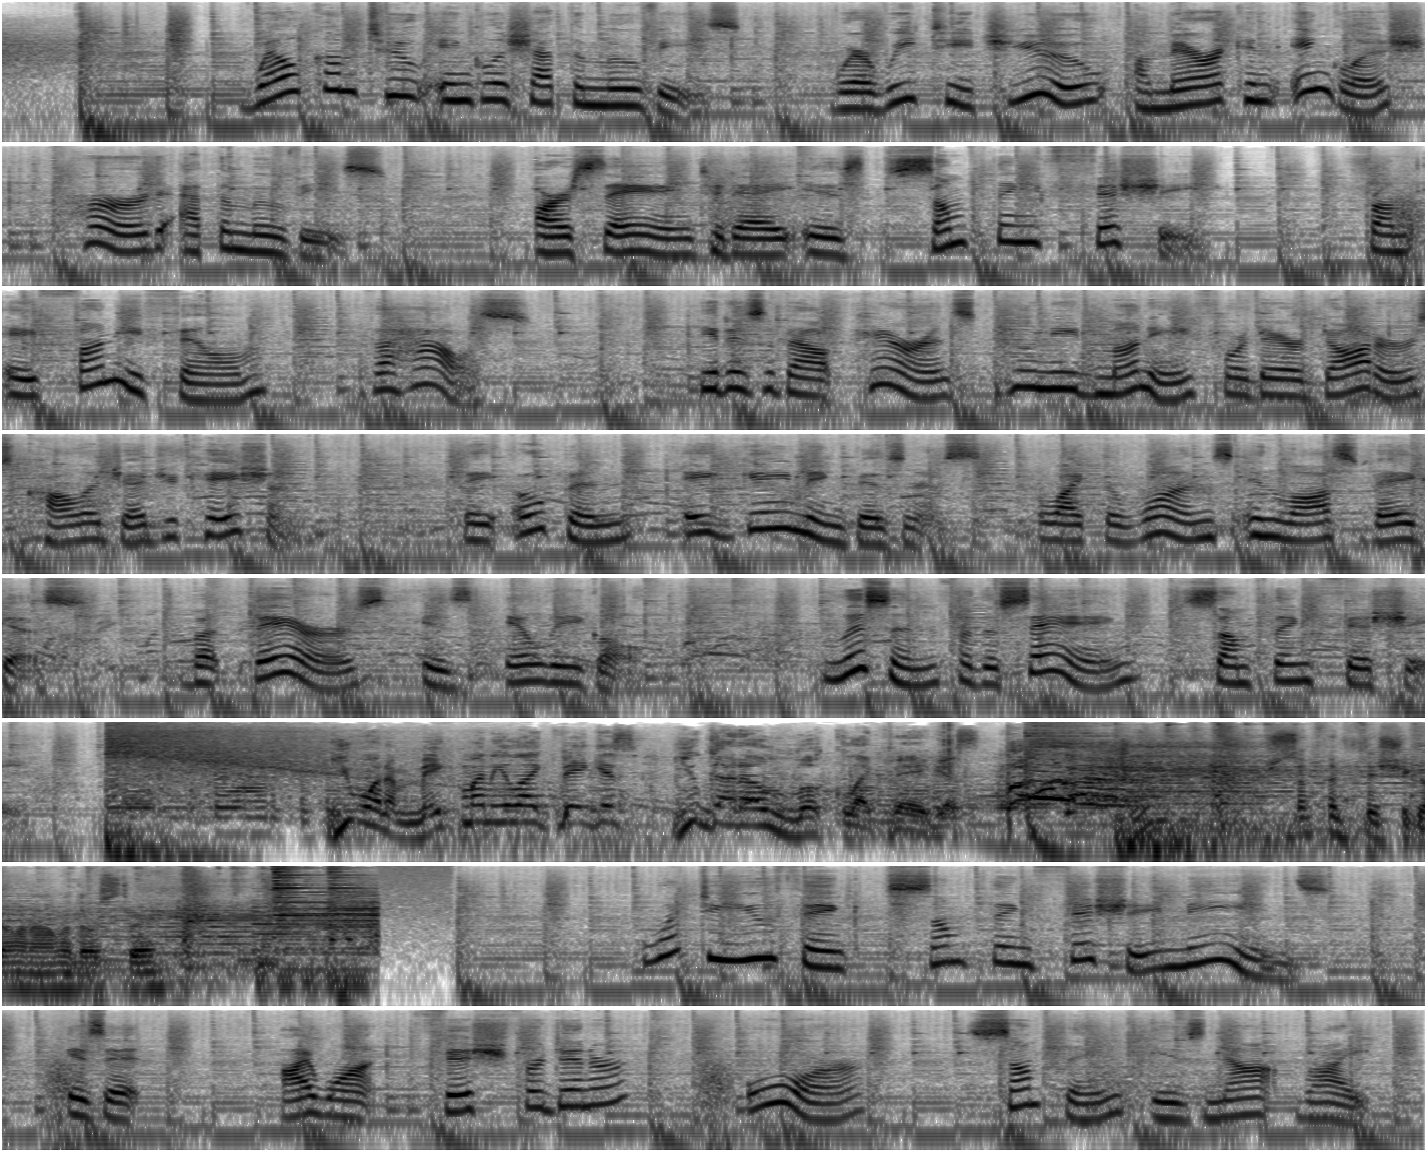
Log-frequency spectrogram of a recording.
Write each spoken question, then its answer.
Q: What do you think something fishy means?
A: Something fishy means something is not right.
